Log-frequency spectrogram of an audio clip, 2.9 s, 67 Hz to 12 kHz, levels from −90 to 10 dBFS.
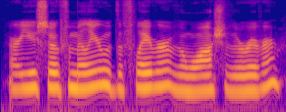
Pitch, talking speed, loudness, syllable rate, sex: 200 Hz, 270 wpm, -14 LUFS, 6.7 syllables/s, female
